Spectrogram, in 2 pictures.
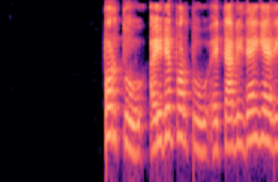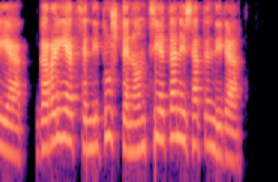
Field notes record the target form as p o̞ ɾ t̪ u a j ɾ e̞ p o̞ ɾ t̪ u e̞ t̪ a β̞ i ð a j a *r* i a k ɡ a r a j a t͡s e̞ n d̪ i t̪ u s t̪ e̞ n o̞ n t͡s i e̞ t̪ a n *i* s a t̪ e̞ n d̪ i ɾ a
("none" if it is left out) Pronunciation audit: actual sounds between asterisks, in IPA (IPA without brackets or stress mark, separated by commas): ɾ, i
